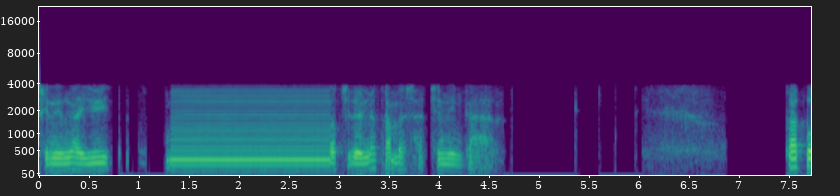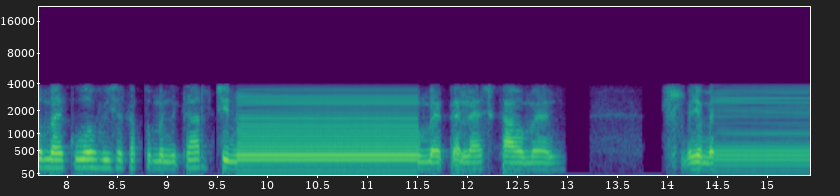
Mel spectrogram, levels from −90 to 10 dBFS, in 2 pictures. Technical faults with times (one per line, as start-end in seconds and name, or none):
0.00-15.44 RealAudio 14.4 codec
